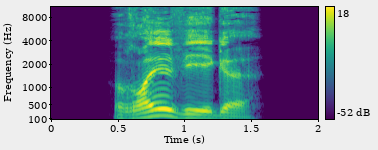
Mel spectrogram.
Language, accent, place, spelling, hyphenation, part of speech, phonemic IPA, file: German, Germany, Berlin, Rollwege, Roll‧we‧ge, noun, /ˈʁɔlˌveːɡə/, De-Rollwege.ogg
- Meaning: nominative genitive accusative plural of Rollweg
